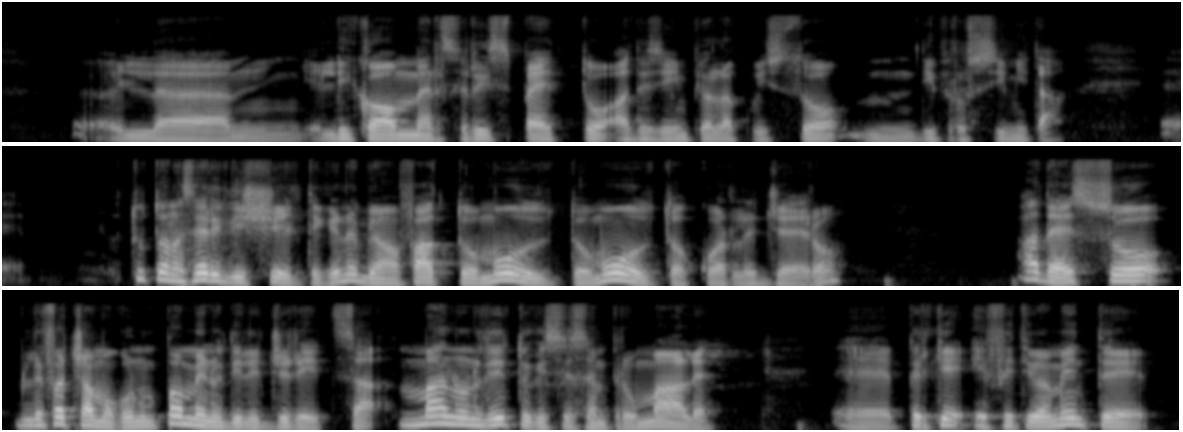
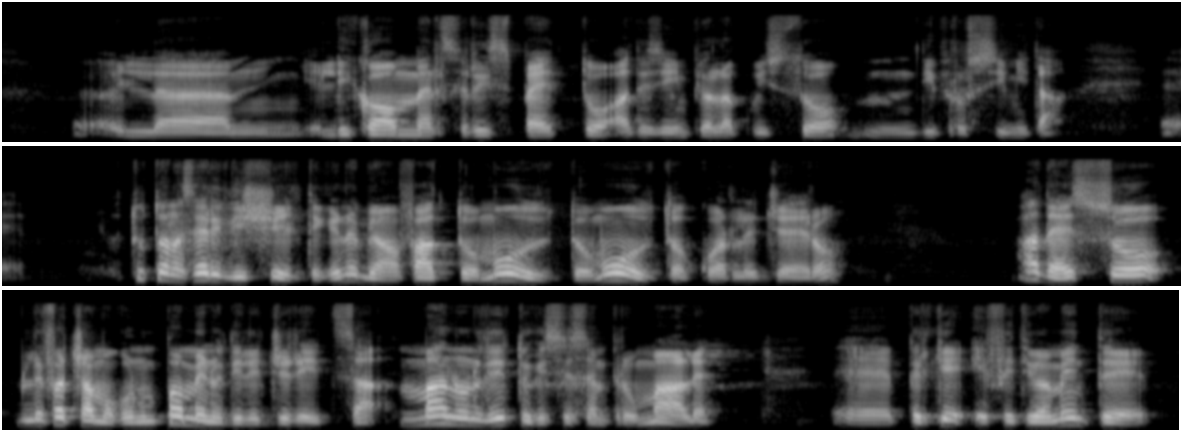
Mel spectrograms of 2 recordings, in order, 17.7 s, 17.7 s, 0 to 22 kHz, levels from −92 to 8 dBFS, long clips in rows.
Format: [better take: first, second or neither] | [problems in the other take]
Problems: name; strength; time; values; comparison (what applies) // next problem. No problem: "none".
first | thin; somewhat; fading below 250 Hz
